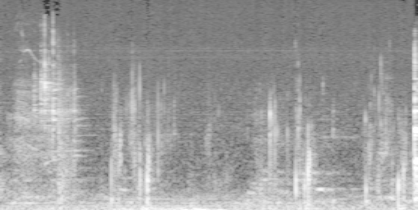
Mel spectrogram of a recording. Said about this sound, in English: I'm going to take a sip of this water because my voice is a little parched or my throat is a little parched. So if you got water, let's chug it on three.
